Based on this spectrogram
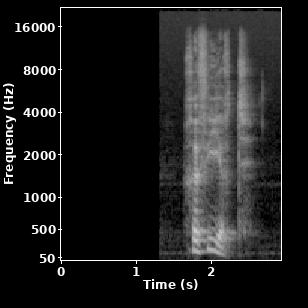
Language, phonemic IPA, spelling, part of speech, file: Dutch, /ɣəˈvirt/, gevierd, verb / adjective, Nl-gevierd.ogg
- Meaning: past participle of vieren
